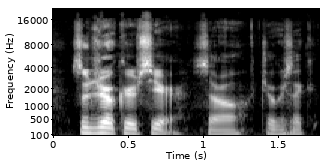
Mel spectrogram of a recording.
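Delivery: usual speaking voice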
